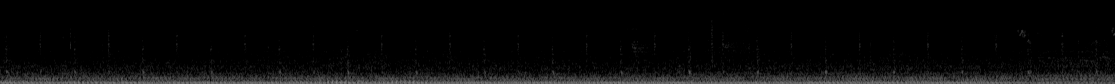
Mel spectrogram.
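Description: A car pulls out of a parallel parking space on a street, producing a steady, low engine hum with road noise that holds constant throughout, with faint ticking above it and no talk.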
